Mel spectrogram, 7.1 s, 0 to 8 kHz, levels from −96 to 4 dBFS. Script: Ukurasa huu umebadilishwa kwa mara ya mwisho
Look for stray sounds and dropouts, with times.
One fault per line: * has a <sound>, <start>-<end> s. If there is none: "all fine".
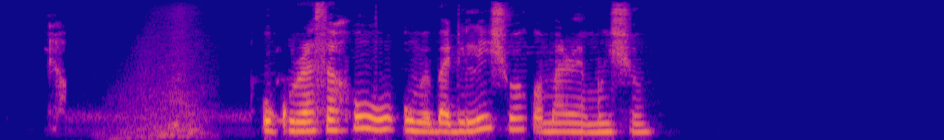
* has a whoosh, 0.7-1.7 s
